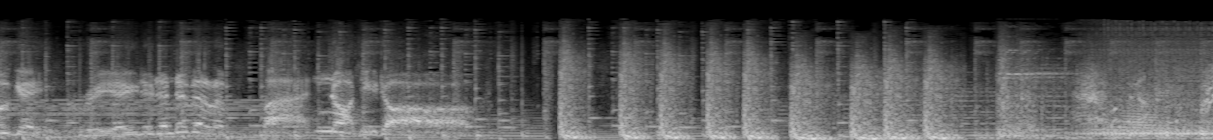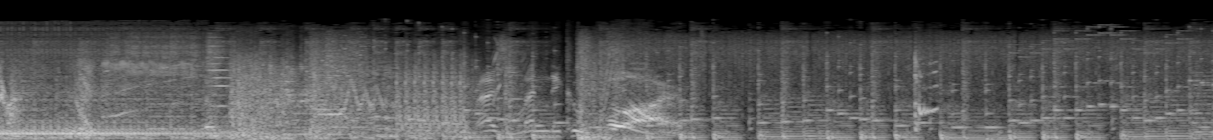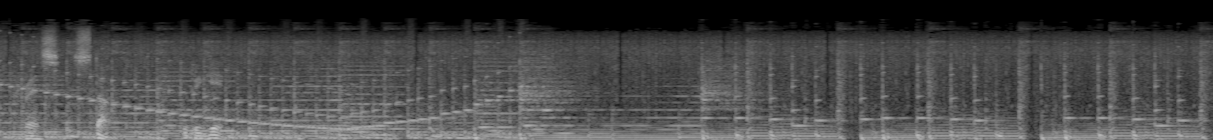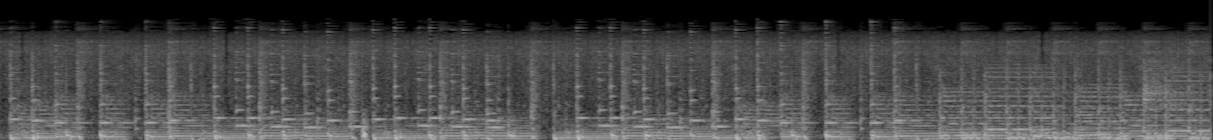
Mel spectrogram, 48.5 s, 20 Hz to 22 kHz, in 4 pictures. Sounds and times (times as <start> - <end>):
Speech: 0.0 - 4.8, 24.5 - 25.4
Music: 0.0 - 48.5.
